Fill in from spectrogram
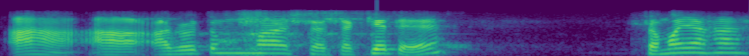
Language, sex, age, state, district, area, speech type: Sanskrit, male, 18-30, Karnataka, Bagalkot, urban, conversation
